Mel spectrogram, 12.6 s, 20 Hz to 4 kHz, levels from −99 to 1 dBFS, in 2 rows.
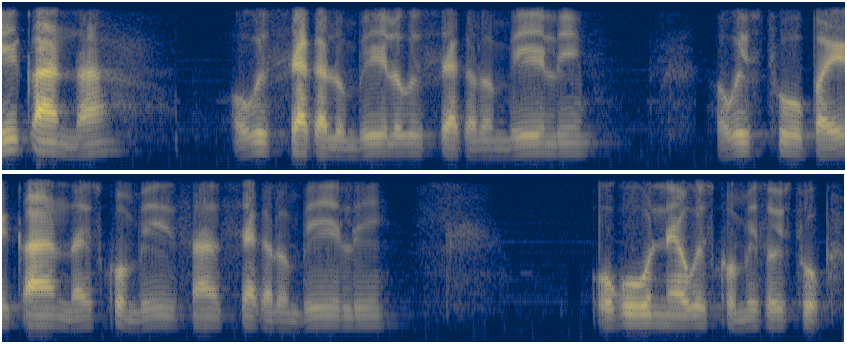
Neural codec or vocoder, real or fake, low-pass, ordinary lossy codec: none; real; 3.6 kHz; none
